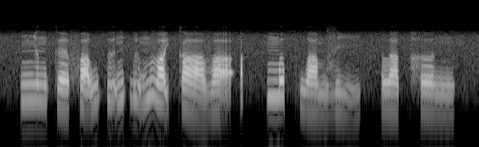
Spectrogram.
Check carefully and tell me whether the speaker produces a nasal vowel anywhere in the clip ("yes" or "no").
no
